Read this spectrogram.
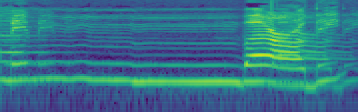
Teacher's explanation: اوتوا الکتاب الا من بعد، من بعد میں نون ساکن کے بعد حرف با ہے تو یہاں ہم نون ساکن کو میم سے بدل کر اخفا کریں گے، یعنی غنہ کر کے پڑھیں گے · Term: اقلاب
